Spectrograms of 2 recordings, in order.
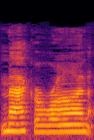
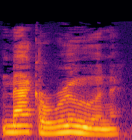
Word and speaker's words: macaron: the mint macaron and i am pronouncing that right it's mint macaron I don't know why they called it that because I I just so want to call it mint macaroon but that's it knit McCarron hmm maybe in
